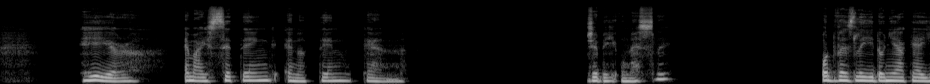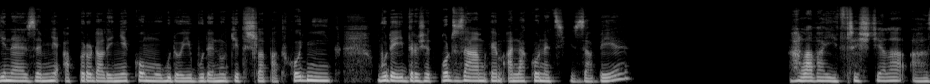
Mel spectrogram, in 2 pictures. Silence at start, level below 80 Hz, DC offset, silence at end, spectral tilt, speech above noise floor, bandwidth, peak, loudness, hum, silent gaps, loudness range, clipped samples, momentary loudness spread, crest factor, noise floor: 0.8 s; -72 dBFS; under 0.1%; 0 s; -5.5 dB/octave; over 66 dB; 15.5 kHz; -6 dBFS; -25 LUFS; none; 1.76-1.83 s, 4.49-5.84 s, 6.89-7.06 s, 7.25-8.13 s; 8 LU; under 0.1%; 9 LU; 20 dB; under -90 dBFS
